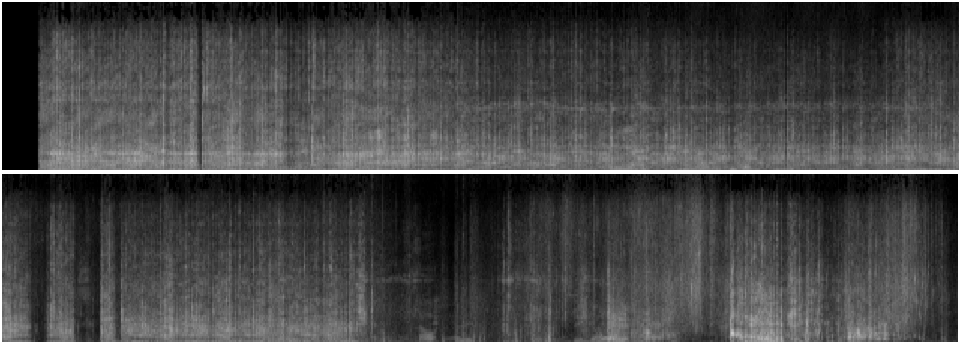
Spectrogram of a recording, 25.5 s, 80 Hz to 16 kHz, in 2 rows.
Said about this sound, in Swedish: deltagarna sprider ut sig runt honom och borrar sig ner genom den nästan 80 cm tjocka isen i hopp om att få upp det röda guldet ur djupet, fjällrödingen.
